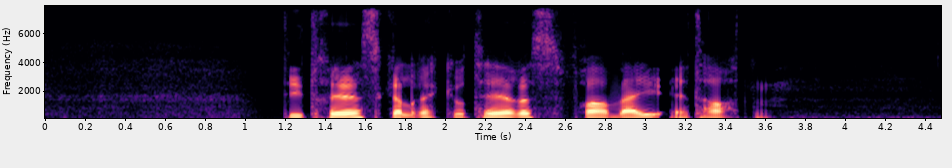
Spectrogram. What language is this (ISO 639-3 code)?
nor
